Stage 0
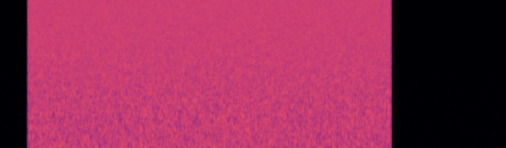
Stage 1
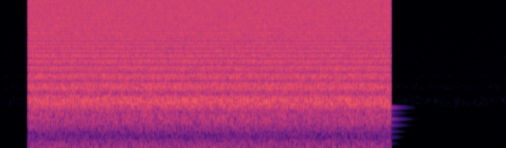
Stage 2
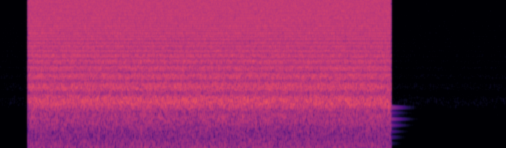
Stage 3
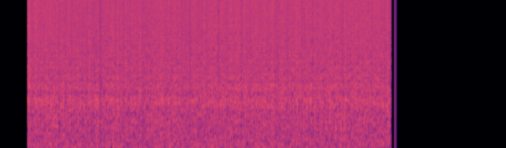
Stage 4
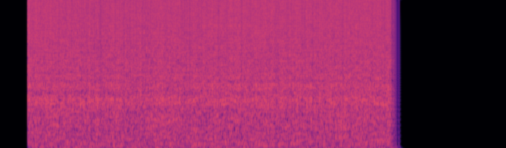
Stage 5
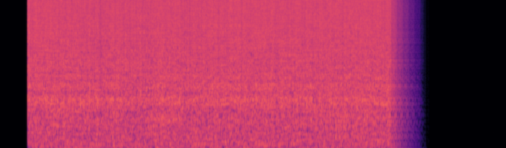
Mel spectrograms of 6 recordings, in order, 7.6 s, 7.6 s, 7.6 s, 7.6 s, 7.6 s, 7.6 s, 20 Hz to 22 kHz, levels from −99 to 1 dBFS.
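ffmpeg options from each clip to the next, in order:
-af "lowshelf=f=780:t=q:w=1.5:g=-13,aecho=1:1:1.5:0.44,bandreject=f=160.7:t=h:w=4,bandreject=f=321.4:t=h:w=4,bandreject=f=482.1:t=h:w=4,bandreject=f=642.8:t=h:w=4,bandreject=f=803.5:t=h:w=4,bandreject=f=964.2:t=h:w=4,bandreject=f=1.1249k:t=h:w=4"
-af "asoftclip=type=tanh:threshold=-19dB"
-filter_complex "[0:a]asplit=2[a][b];[b]asplit=6[c][d][e][f][g][h];[c]adelay=98,afreqshift=-35,volume=-4.5dB[i];[d]adelay=196,afreqshift=-70,volume=-11.2dB[j];[e]adelay=294,afreqshift=-105,volume=-18dB[k];[f]adelay=392,afreqshift=-140,volume=-24.7dB[l];[g]adelay=490,afreqshift=-175,volume=-31.5dB[m];[h]adelay=588,afreqshift=-210,volume=-38.2dB[n];[i][j][k][l][m][n]amix=inputs=6:normalize=0[o];[a][o]amix=inputs=2:normalize=0,acrossover=split=2600|7500[p][q][r];[p]acompressor=threshold=-33dB:ratio=4[s];[q]acompressor=threshold=-39dB:ratio=4[t];[r]acompressor=threshold=-31dB:ratio=4[u];[s][t][u]amix=inputs=3:normalize=0,acrusher=bits=3:mix=0:aa=0.000001,volume=8.5dB"
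-filter_complex "[0:a]afreqshift=24,flanger=delay=4.8:depth=4.5:regen=-44:speed=0.88:shape=sinusoidal,asplit=2[a][b];[b]adelay=49,volume=-8.5dB[c];[a][c]amix=inputs=2:normalize=0,volume=2.5dB"
-af "aecho=1:1:88|176|264|352|440:0.335|0.157|0.074|0.0348|0.0163,volume=5.5dB"

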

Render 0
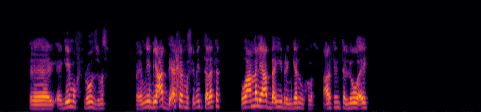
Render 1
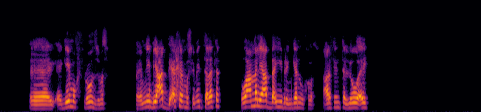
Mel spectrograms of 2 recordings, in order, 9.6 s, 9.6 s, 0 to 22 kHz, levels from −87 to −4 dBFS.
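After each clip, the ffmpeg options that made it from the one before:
-af anull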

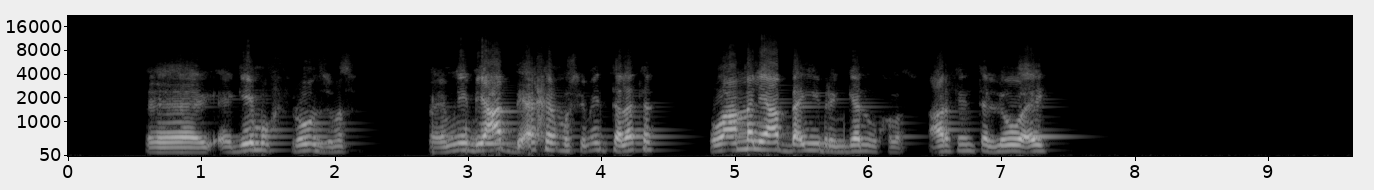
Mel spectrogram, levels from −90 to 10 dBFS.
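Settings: -af "bandreject=f=192.4:t=h:w=4,bandreject=f=384.8:t=h:w=4,bandreject=f=577.2:t=h:w=4,bandreject=f=769.6:t=h:w=4,bandreject=f=962:t=h:w=4,bandreject=f=1.1544k:t=h:w=4,bandreject=f=1.3468k:t=h:w=4,bandreject=f=1.5392k:t=h:w=4,bandreject=f=1.7316k:t=h:w=4,bandreject=f=1.924k:t=h:w=4,bandreject=f=2.1164k:t=h:w=4,bandreject=f=2.3088k:t=h:w=4,bandreject=f=2.5012k:t=h:w=4,bandreject=f=2.6936k:t=h:w=4,bandreject=f=2.886k:t=h:w=4,adynamicsmooth=sensitivity=3:basefreq=3k"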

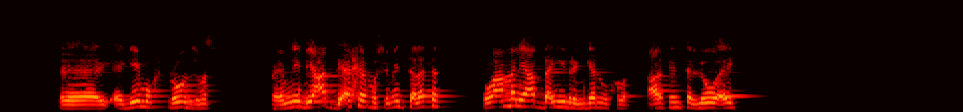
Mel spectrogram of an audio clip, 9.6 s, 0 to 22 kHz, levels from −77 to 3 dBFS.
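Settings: -af "alimiter=level_in=0.5dB:limit=-24dB:level=0:latency=1:release=164,volume=-0.5dB"

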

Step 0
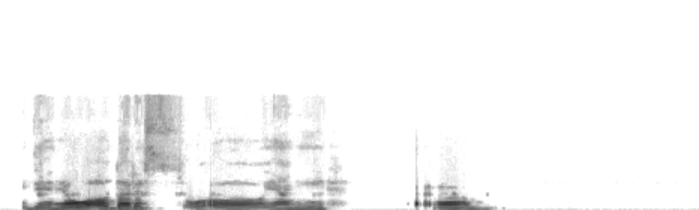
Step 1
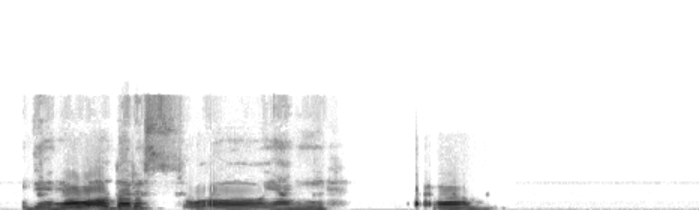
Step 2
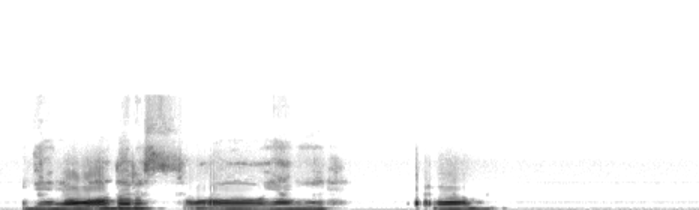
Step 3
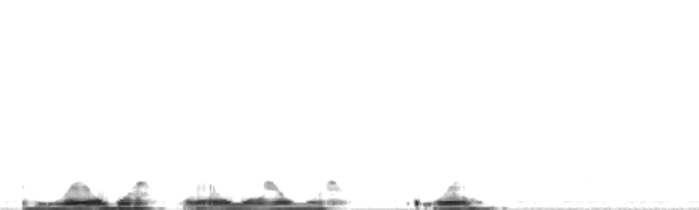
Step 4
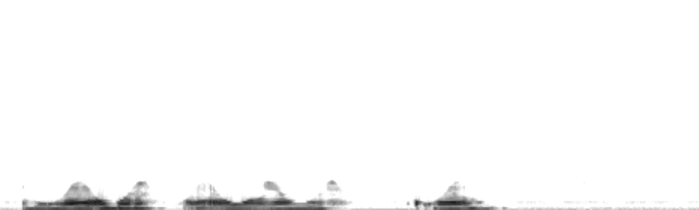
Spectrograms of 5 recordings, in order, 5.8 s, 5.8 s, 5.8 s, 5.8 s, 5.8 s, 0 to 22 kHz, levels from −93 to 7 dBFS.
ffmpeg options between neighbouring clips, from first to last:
-af "acontrast=55,volume=2dB"
-af "firequalizer=gain_entry='entry(150,0);entry(250,9);entry(380,-28);entry(870,6);entry(1900,-27);entry(3300,3);entry(5000,8);entry(7500,-22)':delay=0.05:min_phase=1"
-af "afftfilt=real='re*lt(b*sr/1024,680*pow(3000/680,0.5+0.5*sin(2*PI*1.9*pts/sr)))':imag='im*lt(b*sr/1024,680*pow(3000/680,0.5+0.5*sin(2*PI*1.9*pts/sr)))':win_size=1024:overlap=0.75,volume=-2.5dB"
-af "flanger=delay=0.8:depth=4:regen=68:speed=0.67:shape=triangular,volume=6dB"

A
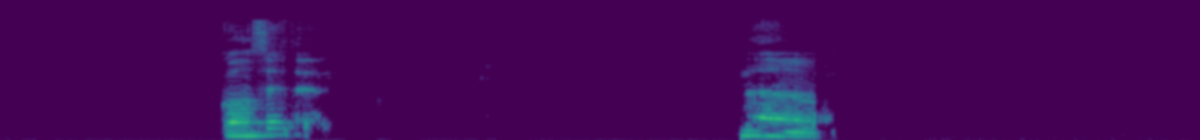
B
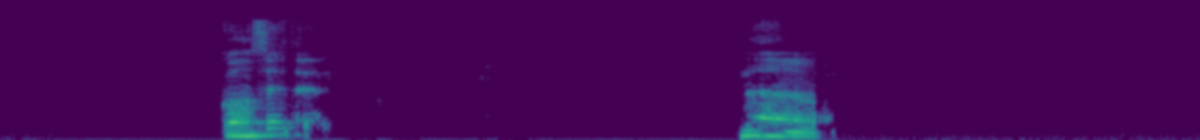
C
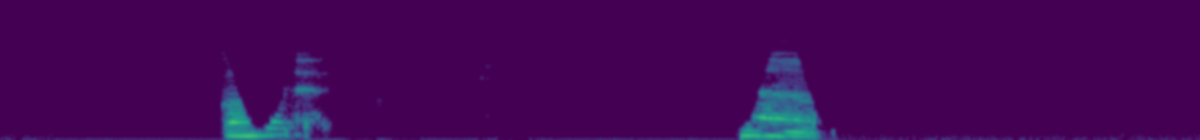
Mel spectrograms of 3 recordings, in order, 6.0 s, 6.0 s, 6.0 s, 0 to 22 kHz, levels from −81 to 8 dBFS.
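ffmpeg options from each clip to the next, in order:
-af "lowshelf=f=110:g=11.5"
-af "afftfilt=real='re*lt(b*sr/1024,330*pow(7000/330,0.5+0.5*sin(2*PI*2.1*pts/sr)))':imag='im*lt(b*sr/1024,330*pow(7000/330,0.5+0.5*sin(2*PI*2.1*pts/sr)))':win_size=1024:overlap=0.75"

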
